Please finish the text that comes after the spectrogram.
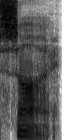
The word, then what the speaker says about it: si: shh, with a deep sigh, which is associated with the liver. HE, pronounced like her, with a yawn, which is associated with the heart. SI, pronounced like sir, with a slow exhale, which is associated with the lungs.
